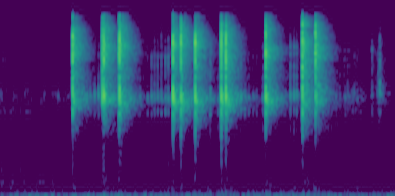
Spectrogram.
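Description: A thumb presses and flicks the clicky buttons and switch on a small grey hollow plastic fidget cube held in one hand. Nine sharp, bright, rattling clicks sound in irregular succession, each dying away almost instantly over a quiet background.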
